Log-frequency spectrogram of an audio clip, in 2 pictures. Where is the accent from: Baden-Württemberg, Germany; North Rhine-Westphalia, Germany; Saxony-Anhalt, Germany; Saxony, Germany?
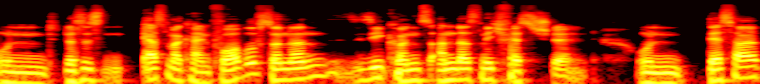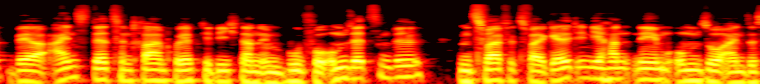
Baden-Württemberg, Germany; Ich bin jetzt 24 Jahre alt und wie gesagt, schon, ich komme aus Baden-Württemberg. Genauer gesagt wohne ich in Heidelberg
